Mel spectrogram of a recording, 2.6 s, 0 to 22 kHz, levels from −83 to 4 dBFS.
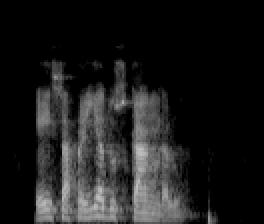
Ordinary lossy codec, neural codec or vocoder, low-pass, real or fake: Opus, 24 kbps; none; 7.2 kHz; real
